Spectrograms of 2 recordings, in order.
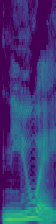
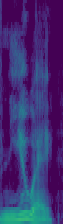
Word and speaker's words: Niue: how to pronounce it we've got three vowels and each one is pronounced separately so it's nuu n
